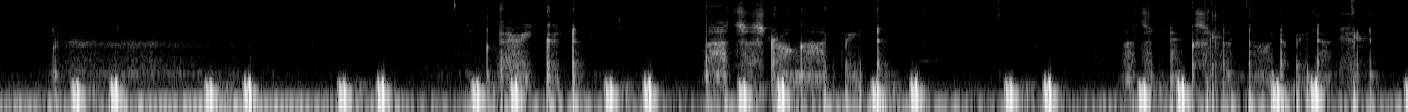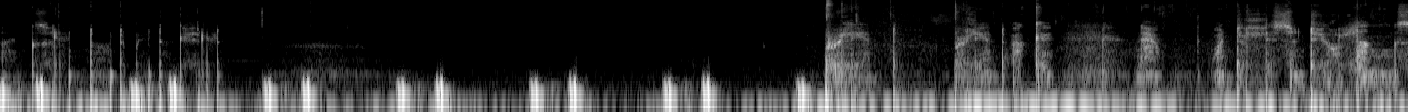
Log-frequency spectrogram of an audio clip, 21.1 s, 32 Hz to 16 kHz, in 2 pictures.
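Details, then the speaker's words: Simulated ASMR roleplay exam: stethoscope on the chest through cloth, steady strong heartbeat about 60 beats a minute with soft whispering and rustling: normal heart sounds. "okay now then going to listen to your heartbeat first of all let's do that shall"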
